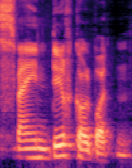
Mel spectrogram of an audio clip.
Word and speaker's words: Svein Dyrkolbotn: Can you pronounce it for the audience here in the correct Norwegian No way? problem. It's Svein Dyrkolbotn.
